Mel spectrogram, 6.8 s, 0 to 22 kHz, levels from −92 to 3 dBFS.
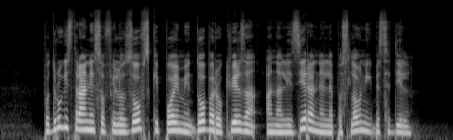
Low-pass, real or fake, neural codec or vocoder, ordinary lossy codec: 19.8 kHz; real; none; none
